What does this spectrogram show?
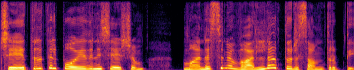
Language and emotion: Malayalam, happy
